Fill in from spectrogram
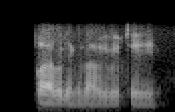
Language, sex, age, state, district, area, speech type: Punjabi, male, 30-45, Punjab, Mohali, rural, conversation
